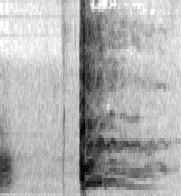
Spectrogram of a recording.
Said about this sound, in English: That was a real fart, by the way.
